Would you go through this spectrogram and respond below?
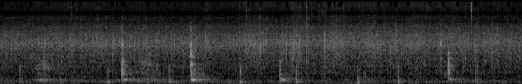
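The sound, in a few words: bell peppers sautéing and being stirred in a pan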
